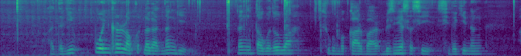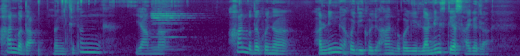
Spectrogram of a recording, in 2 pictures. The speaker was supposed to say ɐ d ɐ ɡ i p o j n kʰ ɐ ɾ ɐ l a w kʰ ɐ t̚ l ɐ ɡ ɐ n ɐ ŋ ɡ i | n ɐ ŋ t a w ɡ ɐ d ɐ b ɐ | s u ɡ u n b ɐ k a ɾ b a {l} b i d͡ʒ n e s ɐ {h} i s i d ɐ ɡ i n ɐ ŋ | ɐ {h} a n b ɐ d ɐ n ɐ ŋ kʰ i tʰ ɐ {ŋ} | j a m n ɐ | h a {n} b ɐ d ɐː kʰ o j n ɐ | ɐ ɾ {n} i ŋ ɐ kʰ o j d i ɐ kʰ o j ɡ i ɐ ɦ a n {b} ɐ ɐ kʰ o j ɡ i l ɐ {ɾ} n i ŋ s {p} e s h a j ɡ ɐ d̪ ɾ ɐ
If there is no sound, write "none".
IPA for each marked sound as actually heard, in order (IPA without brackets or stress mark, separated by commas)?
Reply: ɾ, s, h, ŋ, n, n, b, ɾ, t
